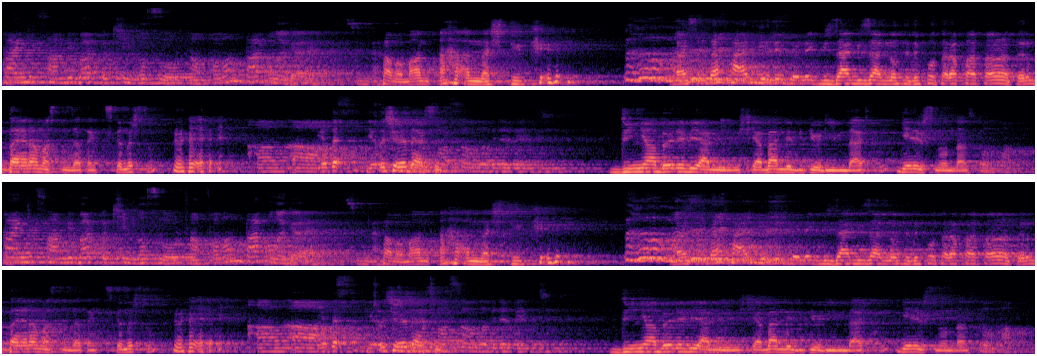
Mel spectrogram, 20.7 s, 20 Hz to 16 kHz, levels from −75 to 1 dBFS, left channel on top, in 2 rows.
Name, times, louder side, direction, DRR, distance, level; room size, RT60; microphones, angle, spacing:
voice 1, 0.0-3.2 3.5-3.8 6.2-7.8 12.8-13.6 13.9-15.9 20.1-20.4, right 1 dB, 25° right, -1 dB, 3.7 m, -26 dB
voice 2, 3.8-5.6 6.7-12.4 13.5-13.7 14.0-14.8 16.4-20.3, left 2 dB, 55° left, 7 dB, 0.7 m, -22 dB
27.5 x 15.0 x 8.8 m, 2.7 s
head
